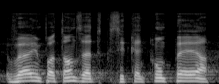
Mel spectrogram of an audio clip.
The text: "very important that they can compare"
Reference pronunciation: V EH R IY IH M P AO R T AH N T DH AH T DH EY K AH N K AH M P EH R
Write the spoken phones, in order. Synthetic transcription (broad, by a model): V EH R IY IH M P AO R T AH T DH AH T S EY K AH K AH P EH R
